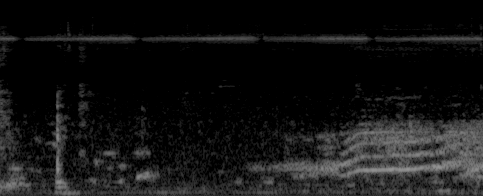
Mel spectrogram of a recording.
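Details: A baby monkey, Moni or Mino, frightened by a new cameraman while being fed rice: after a few soft knocks, a long harmonic wailing squeal slowly rises and swells over the last two seconds.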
